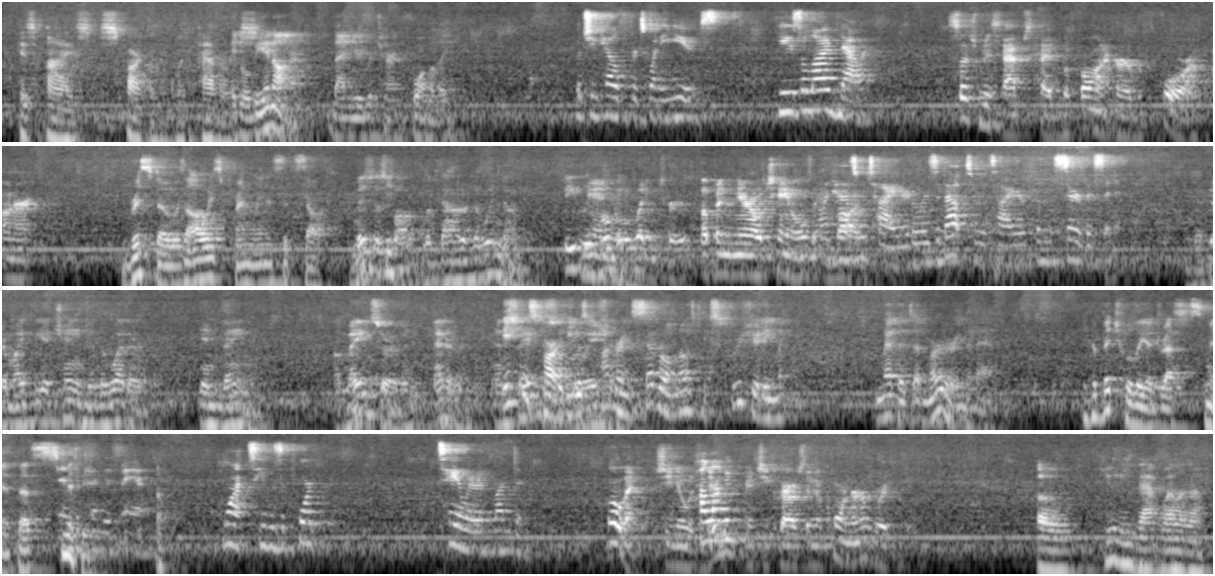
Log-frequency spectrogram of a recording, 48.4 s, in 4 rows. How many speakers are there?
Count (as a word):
six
